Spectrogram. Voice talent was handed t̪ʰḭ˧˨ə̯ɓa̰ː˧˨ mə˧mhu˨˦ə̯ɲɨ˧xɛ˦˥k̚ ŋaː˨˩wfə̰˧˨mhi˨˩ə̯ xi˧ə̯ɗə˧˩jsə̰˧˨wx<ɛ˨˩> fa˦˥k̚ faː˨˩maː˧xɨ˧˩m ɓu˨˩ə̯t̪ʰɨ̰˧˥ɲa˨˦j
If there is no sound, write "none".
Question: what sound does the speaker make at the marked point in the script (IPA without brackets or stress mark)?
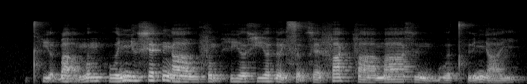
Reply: ɛ˧˩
